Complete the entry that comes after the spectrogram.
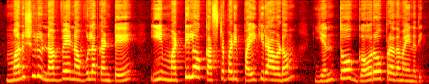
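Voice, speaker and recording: An actress playing a poor farmer's devoted wife who speaks softly and earnestly. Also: female voice, high voice.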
